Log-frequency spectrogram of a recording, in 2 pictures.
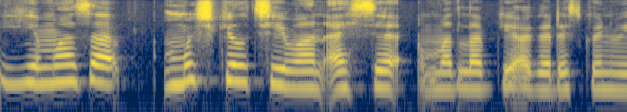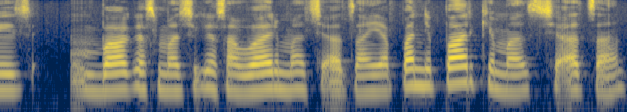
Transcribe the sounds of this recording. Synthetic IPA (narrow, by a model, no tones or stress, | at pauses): jimaːsa | muʃkilt͡ʃʰiʋaːnʔɐ̰simɐt̪lɐb̚kiʔɐ̰ɡɐɾːiskunʲʋiːz | baːɡɐsmɐt͡ʃʰikʲɐsãːʋaːɾʲimɐt͡ʃʰiɐ̰t͡saːnjaːpɐnːipaːɾkimɐzt͡ʃʰḭʔɐ̰t͡saːn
